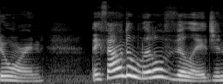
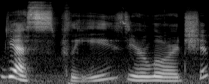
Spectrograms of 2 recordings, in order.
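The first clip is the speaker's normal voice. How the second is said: slow, fawning, coaxing, wheedling servility; 2 semitones lower, 6 dB quieter than usual. Reading a story aloud, the slave dealer bowing to a lord: wheedling voice. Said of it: "in a wheedling kind of voice".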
